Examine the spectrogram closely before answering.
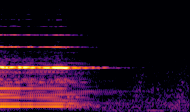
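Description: A piano plays along with a flute.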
